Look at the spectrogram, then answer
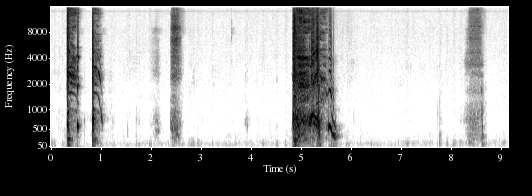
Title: Coughing 2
